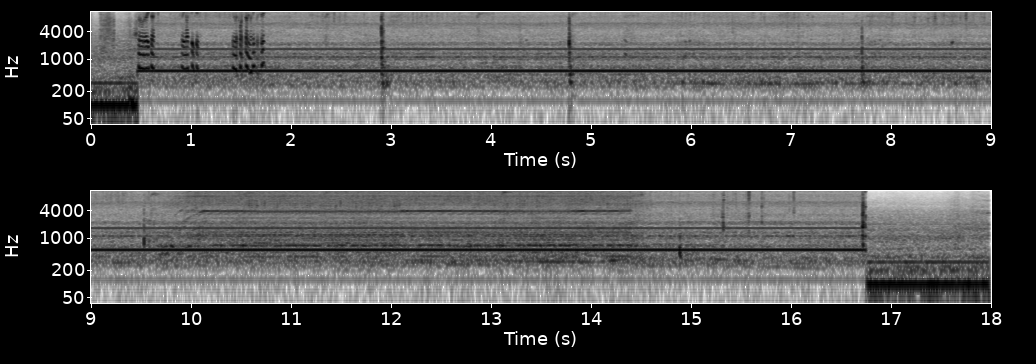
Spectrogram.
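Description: Wood lathe's motor running with a steady whine while the spinning bowl is rubbed with a cloth, with a few faint clicks. A thinner, higher whistle joins about ten seconds in and lasts about four seconds.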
